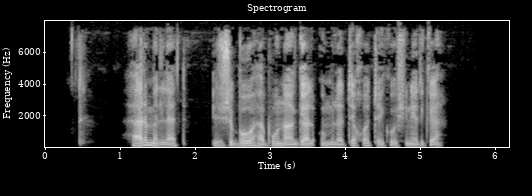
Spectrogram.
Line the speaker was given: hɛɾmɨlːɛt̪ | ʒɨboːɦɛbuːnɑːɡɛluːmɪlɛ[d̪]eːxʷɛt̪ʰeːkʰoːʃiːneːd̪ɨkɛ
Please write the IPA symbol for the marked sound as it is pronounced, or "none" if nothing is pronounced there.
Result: t̪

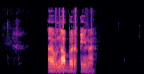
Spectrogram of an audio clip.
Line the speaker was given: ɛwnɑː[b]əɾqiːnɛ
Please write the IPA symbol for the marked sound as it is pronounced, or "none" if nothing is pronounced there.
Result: b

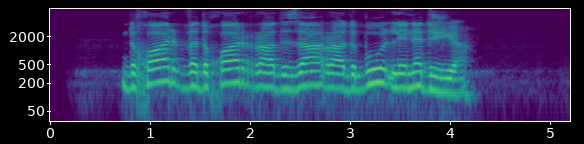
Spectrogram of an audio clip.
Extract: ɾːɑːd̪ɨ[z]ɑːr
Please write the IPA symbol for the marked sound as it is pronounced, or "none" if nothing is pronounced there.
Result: z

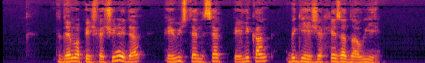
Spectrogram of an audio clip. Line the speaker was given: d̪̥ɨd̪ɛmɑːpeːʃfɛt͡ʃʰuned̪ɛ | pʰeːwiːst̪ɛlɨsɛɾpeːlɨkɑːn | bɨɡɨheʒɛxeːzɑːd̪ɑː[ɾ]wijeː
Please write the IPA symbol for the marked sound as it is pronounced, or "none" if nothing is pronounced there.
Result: none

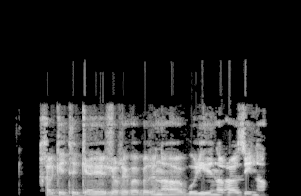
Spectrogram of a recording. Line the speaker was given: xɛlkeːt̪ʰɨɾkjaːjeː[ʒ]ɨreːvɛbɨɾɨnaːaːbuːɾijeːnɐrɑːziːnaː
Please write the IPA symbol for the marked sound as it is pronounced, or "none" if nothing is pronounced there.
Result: ʒ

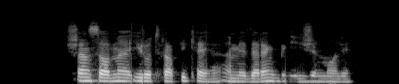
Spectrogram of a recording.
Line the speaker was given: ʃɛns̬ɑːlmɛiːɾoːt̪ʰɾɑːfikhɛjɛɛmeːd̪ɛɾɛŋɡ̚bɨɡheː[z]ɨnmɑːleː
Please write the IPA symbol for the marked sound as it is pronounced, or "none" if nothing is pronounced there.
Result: ʒ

